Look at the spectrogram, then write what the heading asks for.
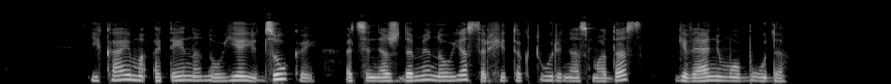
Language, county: Lithuanian, Vilnius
